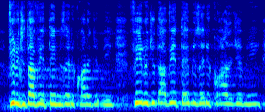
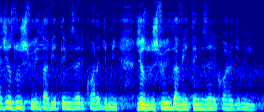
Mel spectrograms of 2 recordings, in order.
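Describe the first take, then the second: First: High, pleading cry to Jesus; crying out for mercy. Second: Lower, softer mock cry for mercy; a hushed, imitating plea; retold cry for mercy. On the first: Retold or imitated. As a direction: call out to him with raised pitch. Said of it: "Gritou, gritou, gritou, gritou". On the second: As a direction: blind man crying out, told quietly. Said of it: "E começa a gritar, gritar, gritar".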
